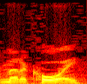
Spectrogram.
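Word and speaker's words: metochoi: We've said before that the term metakos, which is a singular, metakos or metakoi, better spell it in English, M-E-T-O-C-H-O-S or C-H-O-I, plural.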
